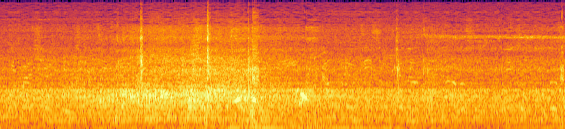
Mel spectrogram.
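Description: A car engine hums steadily from inside a moving car.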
